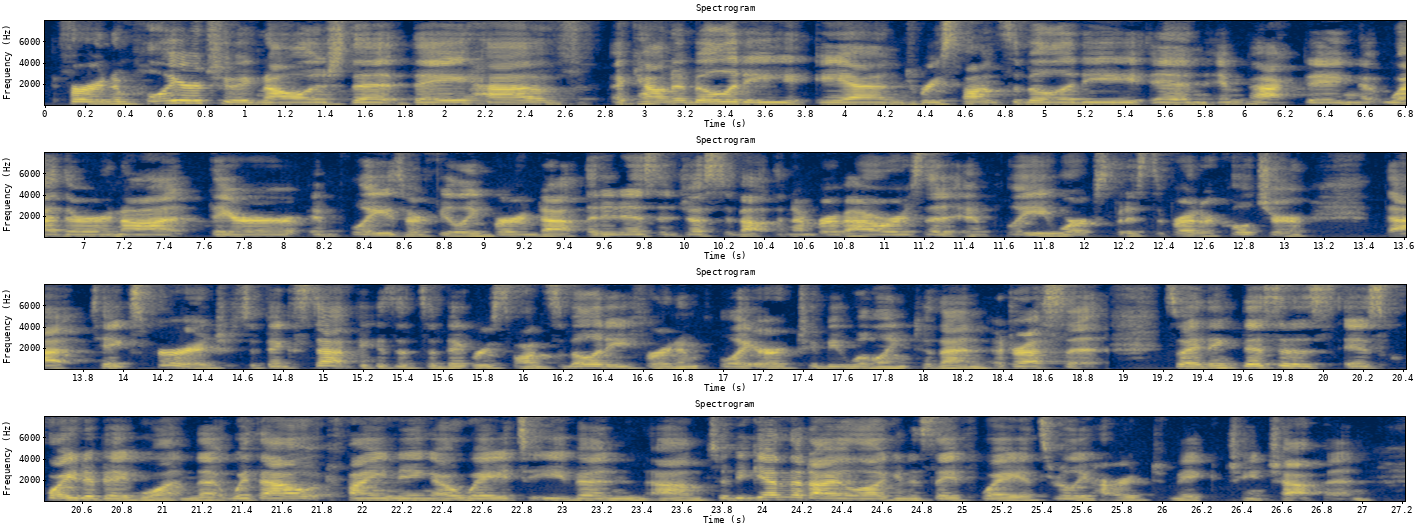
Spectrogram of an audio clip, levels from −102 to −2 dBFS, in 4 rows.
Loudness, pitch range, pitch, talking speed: -21 LUFS, 130-155 Hz, 140 Hz, 210 wpm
